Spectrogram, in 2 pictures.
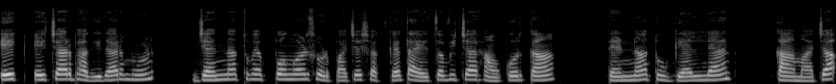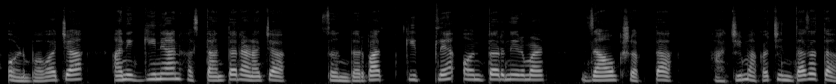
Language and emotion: Goan Konkani, fearful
